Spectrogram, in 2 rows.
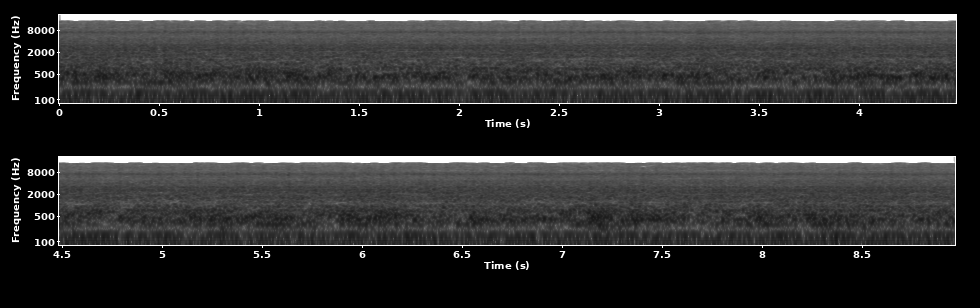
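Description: Range Rover Sport SVR's supercharged V8 idling steadily with the air conditioning running during a refrigerant recharge, a low hum under an even hiss.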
